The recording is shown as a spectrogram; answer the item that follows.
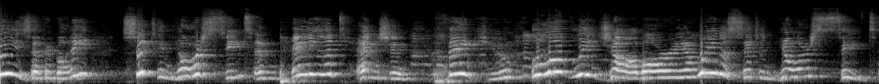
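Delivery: very high squeaky voice. Getting a restless class to sit and pay attention, in a Mickey Mouse voice. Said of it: "I'll just bust out Mickey Mouse".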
